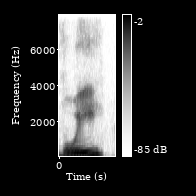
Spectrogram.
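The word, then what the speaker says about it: ブイ: By the way, I also love the way V is pronounced in Japanese, usually when it's by itself, because I guess you don't say the letter V. It's like Vui.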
